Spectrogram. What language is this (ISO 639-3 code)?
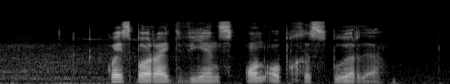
afr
